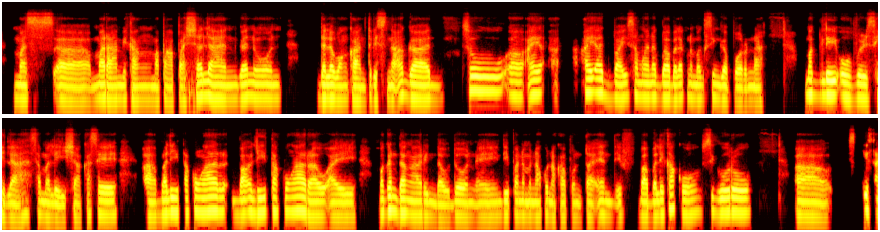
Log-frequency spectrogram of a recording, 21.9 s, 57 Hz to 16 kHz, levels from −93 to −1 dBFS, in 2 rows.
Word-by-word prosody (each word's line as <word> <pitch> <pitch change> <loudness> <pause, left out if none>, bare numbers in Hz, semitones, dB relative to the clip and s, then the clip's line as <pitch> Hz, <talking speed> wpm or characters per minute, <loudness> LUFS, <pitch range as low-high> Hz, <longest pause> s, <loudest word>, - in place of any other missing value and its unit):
mas, 125 -1 -3
ah, 115 -2 +1
marami 120 0 +2
kang 115 0 -2
mapapasyalan 125 +2 0
gano'n, 130 -1 +1 0.5
dalawang 125 -1 +3
countries 120 0 0
na 140 +4 +1
agad. 125 -4 +3 0.4
So, 195 0 +2 0.4
ah, 145 -1 +1
I 160 +2 +3 0.5
I 170 +1 +4
advice 135 -5 +1
sa 145 - -2
mga 135 0 0
nagbabalak 130 0 +2
na 130 -2 -5
mag-Singapore 120 -3 -2
na 110 -1 -2 0.5
mag-layover 145 -4 +3
sila 115 +1 -3
sa 125 - -5
Malaysia 110 -1 -2
kasi, 125 0 0 0.4
ah, 120 -1 +1
balita 140 +1 +1
ko 150 -1 +2
nga 150 0 +4
balita 140 +3 0
ko 150 0 -2
nga 155 -1 +5
raw 120 -1 +3
ay 115 0 0 0.3
maganda 140 0 +3
nga 125 -1 0
rin 120 -1 -3
daw 105 -1 0
do'n, 115 -2 0
eh, 115 0 -4
hindi 125 +1 -1
pa 125 - -1
naman 120 -1 -2
ako 115 +2 -4
nakapunta 115 0 -4
and 120 -1 -3
if 115 - -8
babalik 120 +1 +1
ako 130 -4 -2
siguro, 140 0 +3 0.6
ah, 120 -2 +1 0.5
1 - - +3
125 Hz, 145 wpm, -23 LUFS, 115-140 Hz, 0.6 s, nga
